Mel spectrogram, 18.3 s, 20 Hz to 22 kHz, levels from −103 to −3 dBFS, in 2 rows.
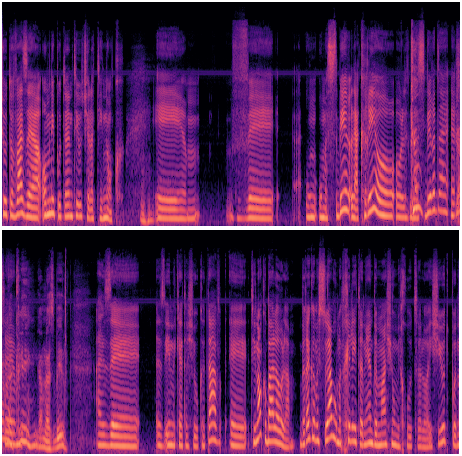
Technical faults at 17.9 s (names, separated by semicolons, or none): none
